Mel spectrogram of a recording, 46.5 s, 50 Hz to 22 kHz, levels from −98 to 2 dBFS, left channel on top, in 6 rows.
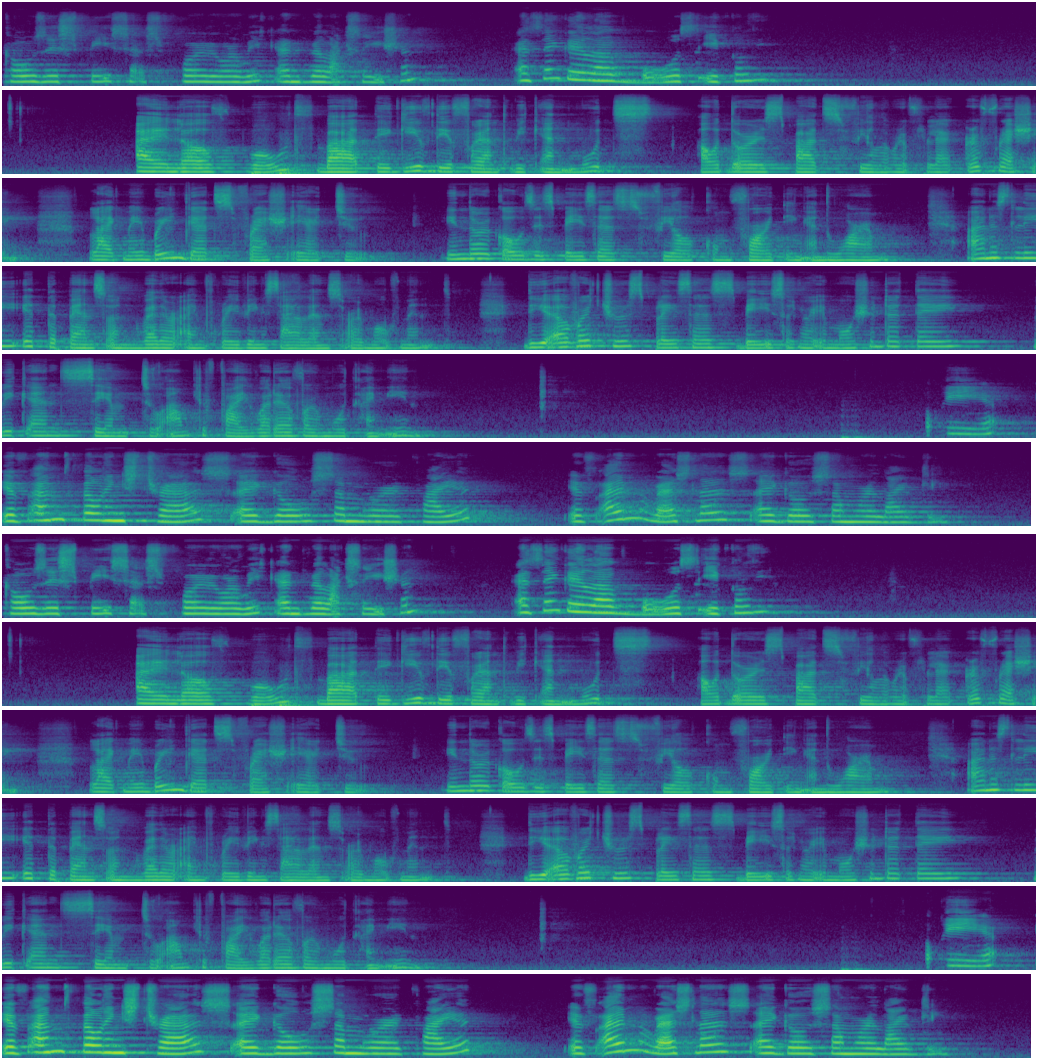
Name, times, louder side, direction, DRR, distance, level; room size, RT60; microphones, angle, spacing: voice 1, 0.0-3.1 3.8-5.8 38.1-38.5 38.8-42.3 43.0-45.9, right 4 dB, 40° right, 17 dB, 0.7 m, -22 dB
voice 2, 8.8-12.6 13.0-18.3 18.8-22.2 22.5-26.5 26.9-30.5 31.0-34.2, left 1 dB, 10° left, 13 dB, 0.9 m, -28 dB
25.5 x 15.5 x 9.8 m, 1.1 s
head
